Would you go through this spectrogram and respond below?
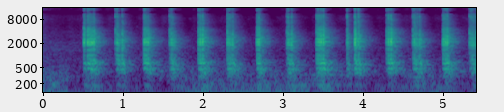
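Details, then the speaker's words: Selle Italia mountain bike saddle after 3–4 months of use: sharp, dry creaks repeating two to three times a second as the saddle is loaded; owner tries fixing it with epoxy. "My Selle Italia saddle has started making an awful freaking creaking noise after about 3 or 4 months of use."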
